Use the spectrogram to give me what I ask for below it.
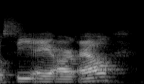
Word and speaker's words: Carl: You can just Google my name, Carl Zha. Carl is spelled with a C, so Carl, and my last name Zha.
